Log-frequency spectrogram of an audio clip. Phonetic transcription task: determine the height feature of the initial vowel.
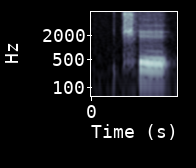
mid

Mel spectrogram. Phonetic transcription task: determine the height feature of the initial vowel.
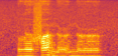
mid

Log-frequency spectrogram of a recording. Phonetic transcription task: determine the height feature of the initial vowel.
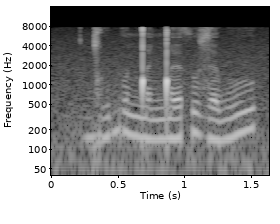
high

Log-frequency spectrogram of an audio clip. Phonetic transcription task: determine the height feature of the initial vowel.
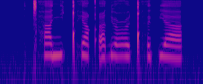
low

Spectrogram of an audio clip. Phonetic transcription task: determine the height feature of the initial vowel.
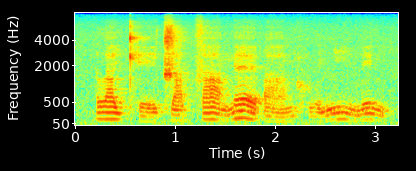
low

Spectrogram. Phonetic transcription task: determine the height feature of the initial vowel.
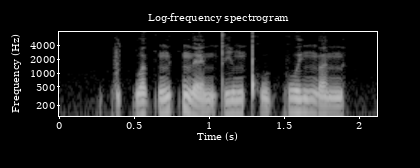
low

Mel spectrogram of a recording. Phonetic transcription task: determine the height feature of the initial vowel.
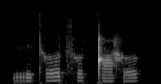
high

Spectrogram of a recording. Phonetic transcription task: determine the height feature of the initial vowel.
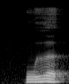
high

